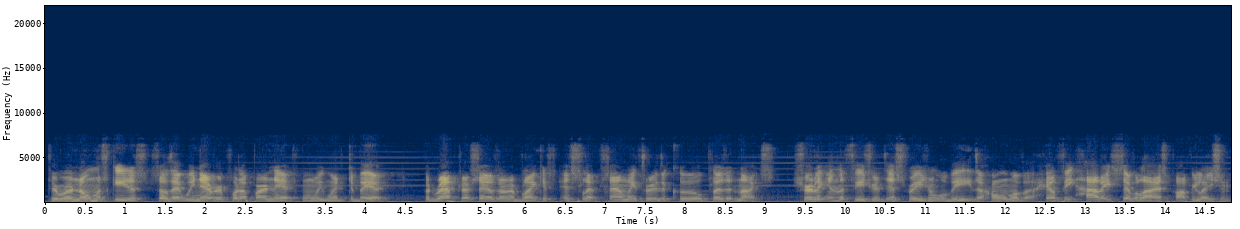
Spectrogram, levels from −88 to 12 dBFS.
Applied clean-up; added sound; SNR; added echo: neural separator model SepFormer DNS4.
